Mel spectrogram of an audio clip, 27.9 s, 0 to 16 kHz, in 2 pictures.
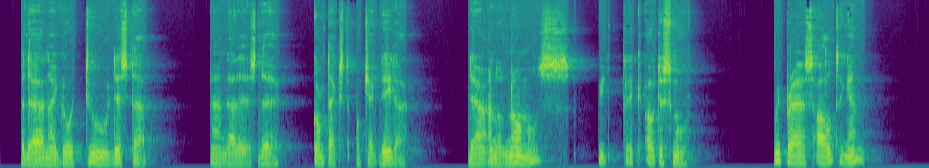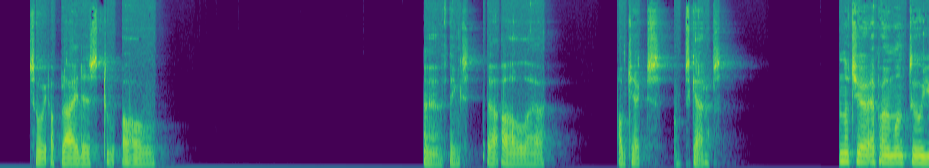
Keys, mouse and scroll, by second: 0.3 click, 7.3 click, 7.7-9.1 scroll down 7, 9.1 click, 12.7 alt+click, 19.6 middle click, 21.8 middle click, 25.3 click, 27.0 click.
